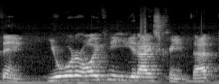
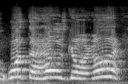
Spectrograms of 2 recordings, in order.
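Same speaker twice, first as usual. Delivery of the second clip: higher and louder outburst of disbelief; mock disbelief; 10 semitones higher, 7 dB louder than usual. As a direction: burst out in comic shock. Reacting to huge food pile.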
